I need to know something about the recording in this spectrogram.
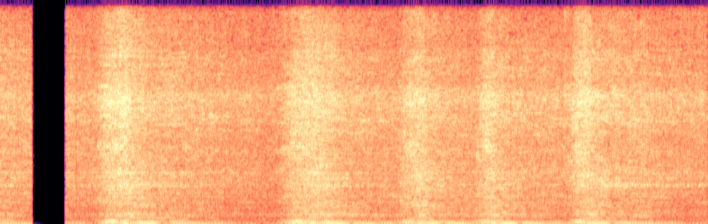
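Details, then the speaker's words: Honda Revo Absolute motorcycle engine first start after reassembling block and head and adjusting valves: small single-cylinder idles smoothly with gentle throttle swells, even quiet beat, no knocks; normal running. "suaranya adem dan enak teman-teman ya"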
